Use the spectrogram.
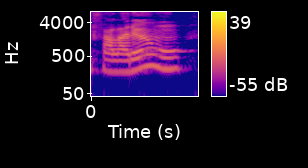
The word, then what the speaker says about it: falarão: That's the only difference between the pronunciation, the stress is at the end. Eles falarão, falarão. You don't touch the lips, it's not falarão, it's falarão, falarão. So you pronounce both vowels, and the A is very nasal, falarão.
